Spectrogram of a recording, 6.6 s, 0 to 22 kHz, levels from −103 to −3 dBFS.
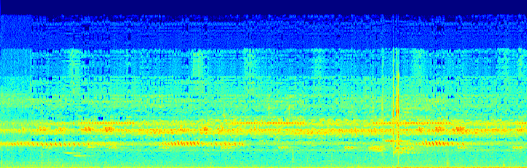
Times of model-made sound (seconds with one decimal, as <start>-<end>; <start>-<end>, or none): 2.3-3.0; 4.4-4.9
